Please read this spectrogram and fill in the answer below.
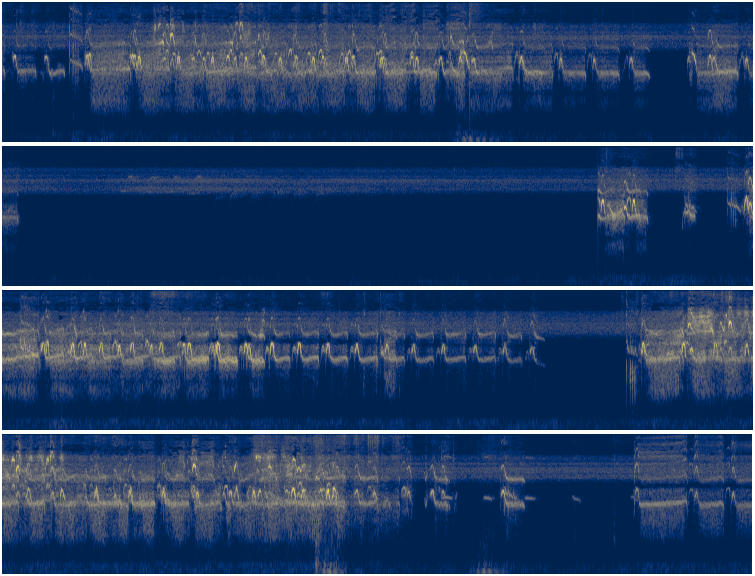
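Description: Asian green bee-eater nestlings calling in the nest: rapid high chirping in bursts of several seconds, with pauses between.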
